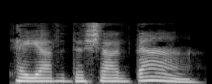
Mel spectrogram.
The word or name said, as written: Teilhard de Chardin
